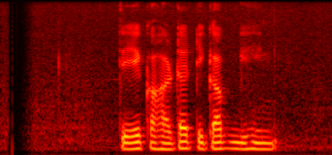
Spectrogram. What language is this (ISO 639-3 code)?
sin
